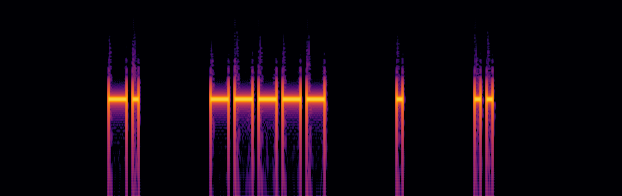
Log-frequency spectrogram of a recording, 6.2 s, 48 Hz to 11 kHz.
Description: Morse code, heard as a keyed tone, about 21 wpm, spaced as for 9 wpm, 700 Hz. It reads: N0EI
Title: USA Call Signs - 4x Character Spacing - 20wpm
